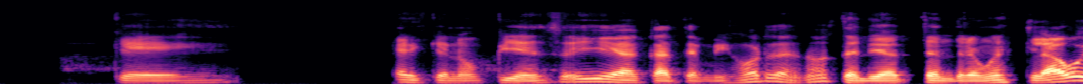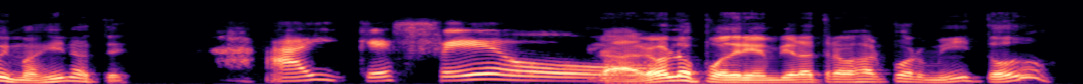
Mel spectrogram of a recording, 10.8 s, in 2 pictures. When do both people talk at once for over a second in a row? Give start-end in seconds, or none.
none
